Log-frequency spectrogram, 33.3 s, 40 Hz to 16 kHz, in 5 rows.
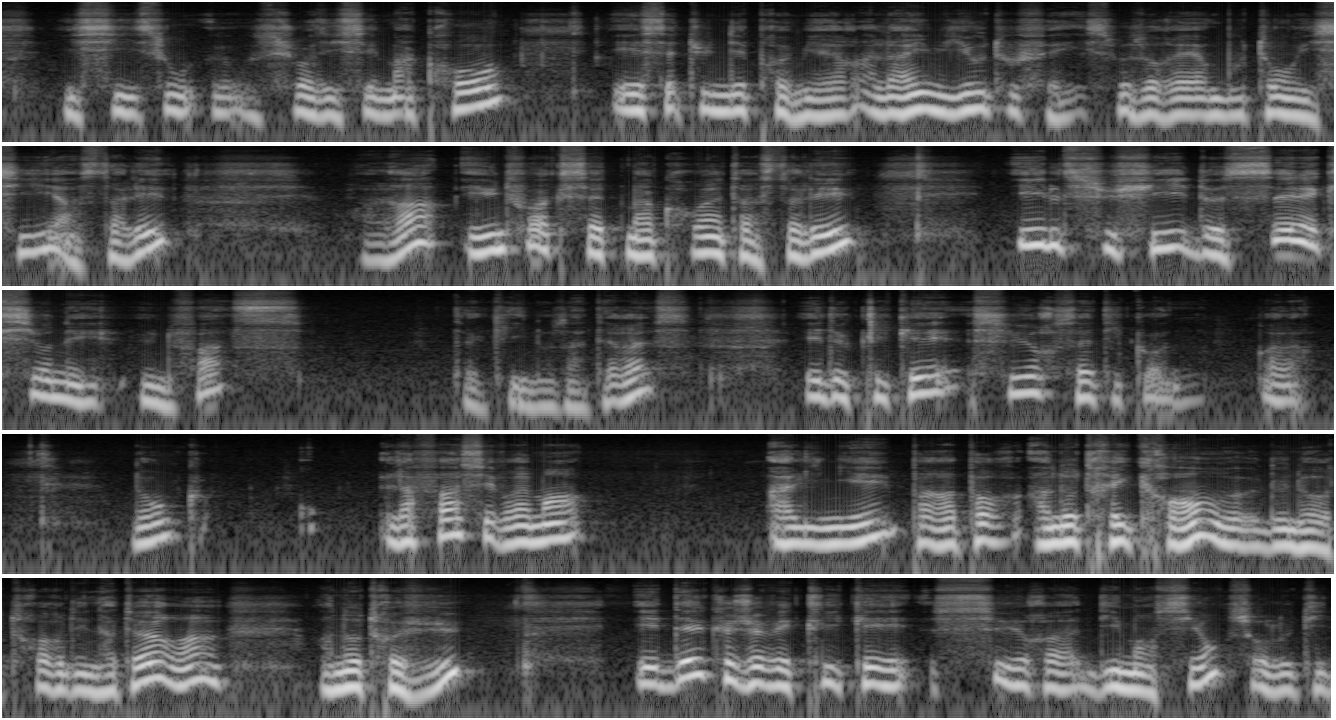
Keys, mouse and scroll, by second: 2.5-2.9 scroll down 2, 8.9 click, 12.9 click, 18.8 click, 20.8-21.5 scroll up 4, 21.8-22.6 right drag.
